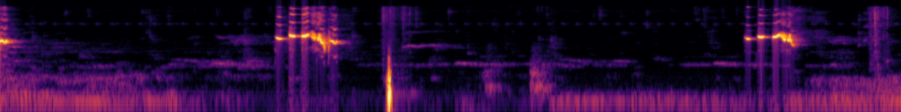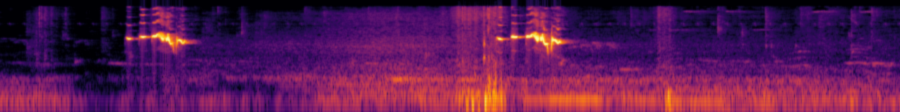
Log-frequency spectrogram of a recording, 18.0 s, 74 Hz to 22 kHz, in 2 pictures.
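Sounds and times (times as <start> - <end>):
bird chirping calls: 0.0 - 0.6, 1.4 - 5.6, 6.9 - 11.2, 13.6 - 18.0.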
